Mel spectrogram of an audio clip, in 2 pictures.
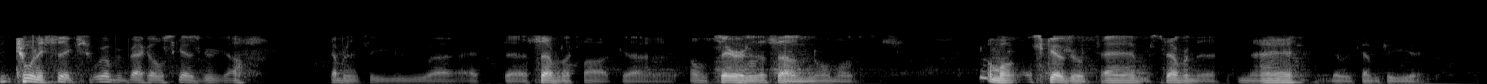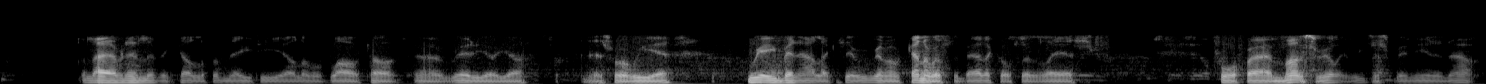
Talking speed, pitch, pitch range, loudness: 160 wpm, 85 Hz, 75-90 Hz, -27 LUFS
